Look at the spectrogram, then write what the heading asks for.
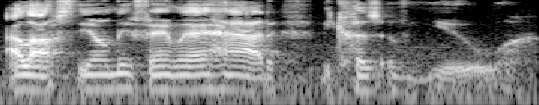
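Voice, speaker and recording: A man's voice: mid-range voice, big pitch swings, moderate pace. An actor playing a bitter, wounded young male supervillain in an audio drama, taunting and dramatic in manner. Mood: bitter, accusing. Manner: taunting, dramatic, profane, breaking into whispers and laughter. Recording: clear background noise and ambience.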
